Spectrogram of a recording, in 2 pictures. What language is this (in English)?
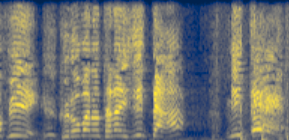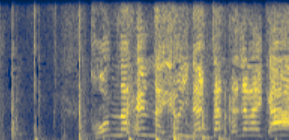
Japanese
